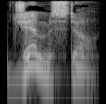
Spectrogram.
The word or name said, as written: gemstone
